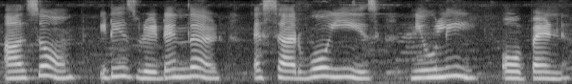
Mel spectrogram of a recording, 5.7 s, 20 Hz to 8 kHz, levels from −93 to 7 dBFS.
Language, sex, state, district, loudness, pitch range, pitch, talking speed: English, female, Andhra Pradesh, Sri Satya Sai, -17 LUFS, 240-285 Hz, 255 Hz, 105 wpm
